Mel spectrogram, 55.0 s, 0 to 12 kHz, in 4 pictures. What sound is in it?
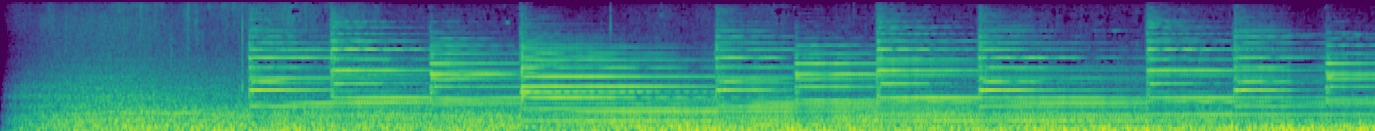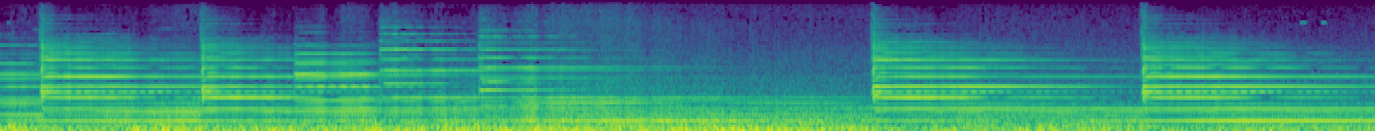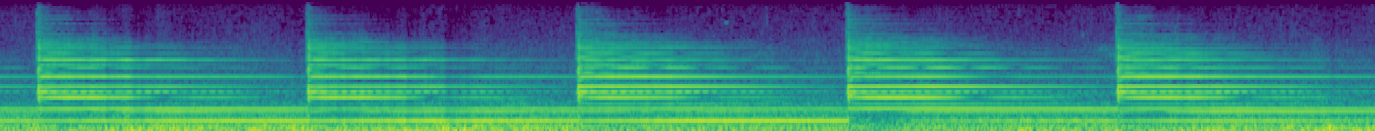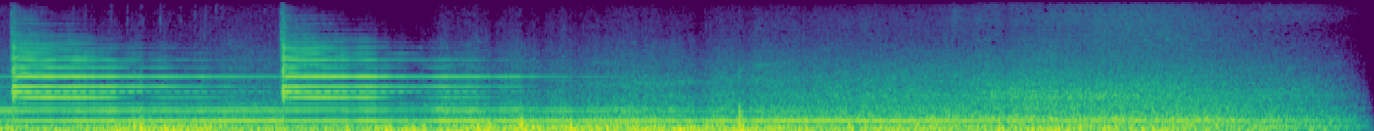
Bell Chime 9
Church bell chiming 9. Recorded in front of church with Olympus WS-802 hooked to SONY stereo lapel mike. Gainesville, GA, early December 1025.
